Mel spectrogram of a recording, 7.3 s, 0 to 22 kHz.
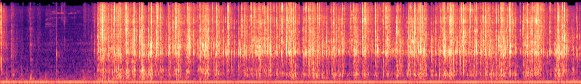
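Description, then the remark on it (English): Cellophane is crumpled to imitate a crackling fire, making a dense, continuous crisp crackle that starts after a brief quiet moment and runs steadily over a faint low hum. “The crisp crackle of faux flames, the way they made them in the days of radio dramas, back in the 1930s and 40s, when he was a boy.”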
